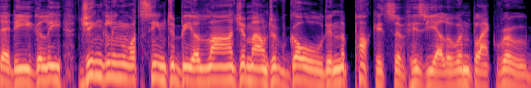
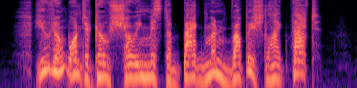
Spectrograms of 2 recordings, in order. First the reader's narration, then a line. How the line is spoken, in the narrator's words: Percy hissed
